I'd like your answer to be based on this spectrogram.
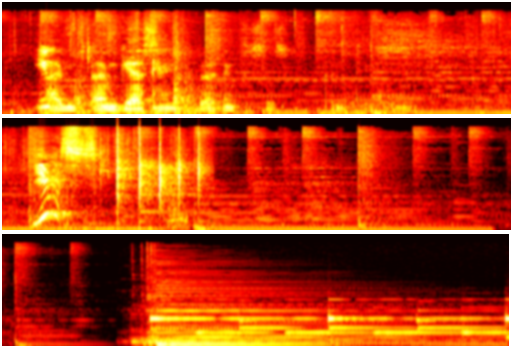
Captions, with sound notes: - I'm guessing, but I think this is going to take... - Yes! (applauds) (dramatic piano)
